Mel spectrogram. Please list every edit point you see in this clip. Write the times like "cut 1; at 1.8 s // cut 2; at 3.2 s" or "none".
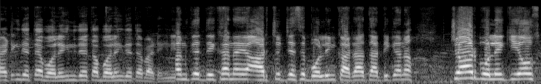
cut 1; at 1.8 s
